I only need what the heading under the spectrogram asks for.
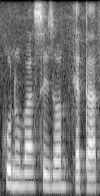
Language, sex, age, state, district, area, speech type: Assamese, female, 30-45, Assam, Charaideo, rural, spontaneous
